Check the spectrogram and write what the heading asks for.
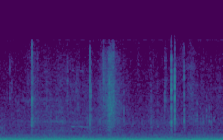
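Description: Faint, steady low electrical hum, with a few soft brief clicks and rustles.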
